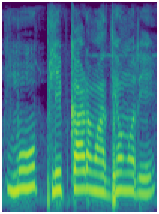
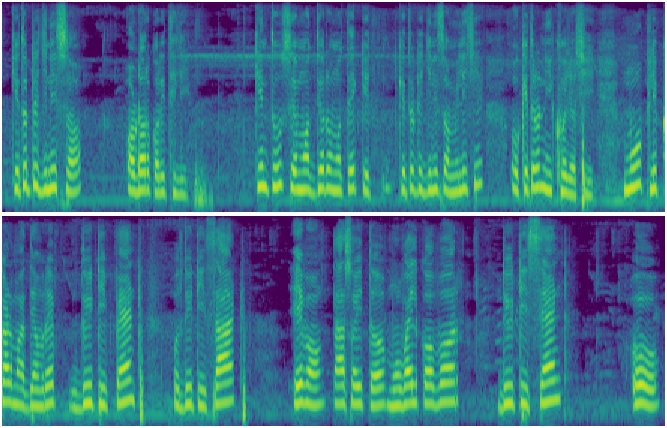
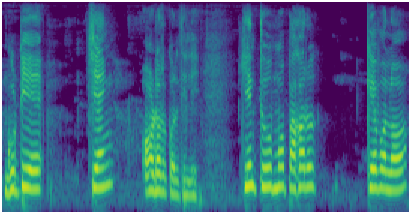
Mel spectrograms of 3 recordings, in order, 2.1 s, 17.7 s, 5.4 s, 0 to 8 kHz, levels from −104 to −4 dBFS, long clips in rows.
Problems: none marked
